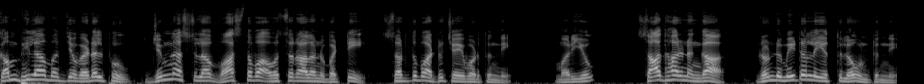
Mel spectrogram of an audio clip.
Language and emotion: Telugu, neutral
